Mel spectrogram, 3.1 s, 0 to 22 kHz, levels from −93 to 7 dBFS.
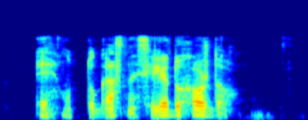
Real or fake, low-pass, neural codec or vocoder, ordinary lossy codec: real; 7.2 kHz; none; AAC, 48 kbps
